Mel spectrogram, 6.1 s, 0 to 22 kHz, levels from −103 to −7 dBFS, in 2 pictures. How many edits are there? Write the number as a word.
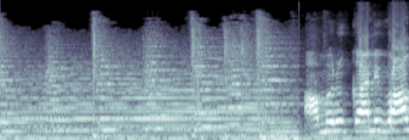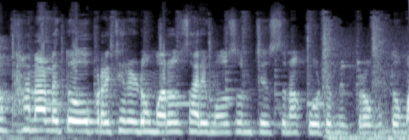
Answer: one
